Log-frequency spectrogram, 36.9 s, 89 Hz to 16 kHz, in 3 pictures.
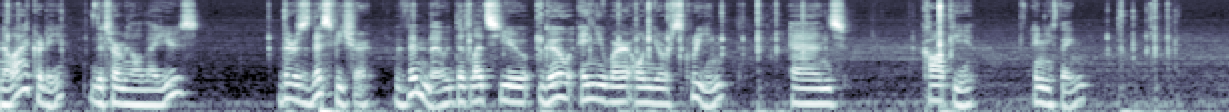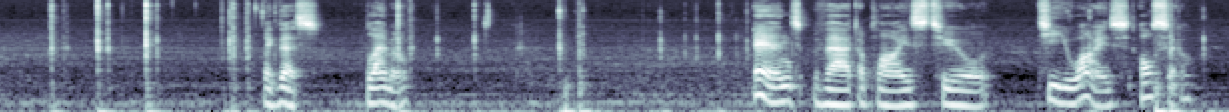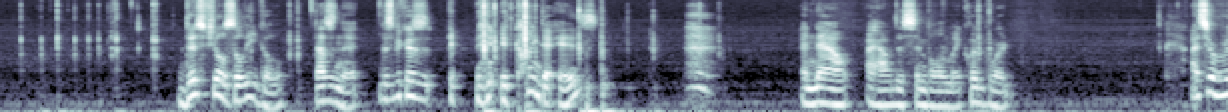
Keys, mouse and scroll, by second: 0.0 super+l, 3.2 alt+space, 4.1-7.9 typing, 9.3 typing, 12.7 Escape, 13.2-14.2 typing, 16.2 Escape, 16.3-17.1 typing, 17.9 alt+space, 18.8-19.5 typing, 23.8 alt+space, 24.3-25.8 typing, 26.9-27.6 typing, 29.3-29.7 typing, 30.4 alt+space, 32.0-32.7 typing, 34.3 Escape.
